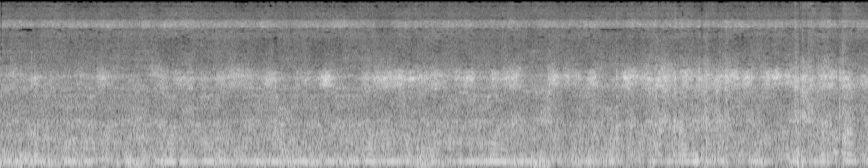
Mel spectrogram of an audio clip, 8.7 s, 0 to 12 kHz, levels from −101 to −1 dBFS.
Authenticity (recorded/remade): remade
